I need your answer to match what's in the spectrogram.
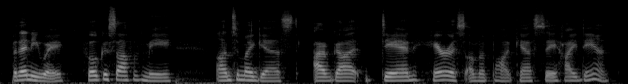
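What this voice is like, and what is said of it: Voice sounds a little off, unwell. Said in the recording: “I know that I sound a little bit off ... I am recovering from COVID ... I sound a little different”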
